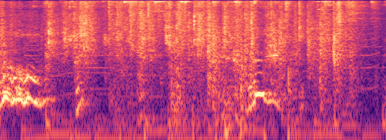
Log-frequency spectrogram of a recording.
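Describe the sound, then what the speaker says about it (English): A rescue dog whimpers and yips eagerly over a toy, close and fairly loud, a run of short whines and little yelps with voices talking around it. "We went and adopted her from the Humane Society, so she's a rescue dog, but she's super sweet."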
